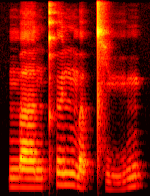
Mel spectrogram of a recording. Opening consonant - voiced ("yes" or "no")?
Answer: yes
